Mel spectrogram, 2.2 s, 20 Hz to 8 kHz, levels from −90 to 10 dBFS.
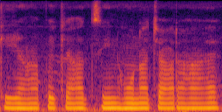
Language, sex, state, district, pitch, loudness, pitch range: Hindi, male, Chhattisgarh, Raipur, 135 Hz, -13 LUFS, 130-135 Hz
